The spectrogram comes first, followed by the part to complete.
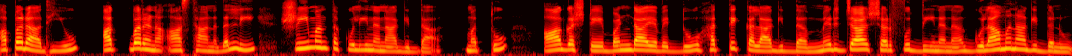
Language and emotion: Kannada, neutral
